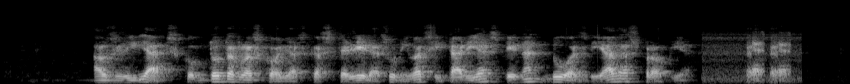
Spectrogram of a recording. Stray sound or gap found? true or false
true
